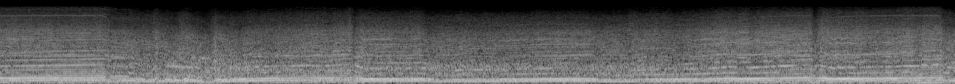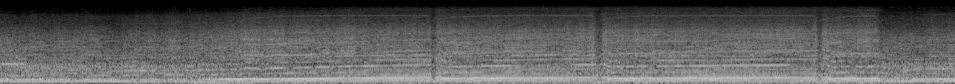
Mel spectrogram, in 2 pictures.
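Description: A racing car engine screams at high revs, dropping sharply on braking and climbing through the gears.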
